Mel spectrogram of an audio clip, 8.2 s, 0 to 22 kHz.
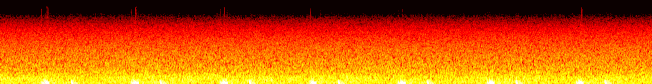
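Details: Maternal heartbeat sound with white noise and other womb sounds, for settling a newborn to sleep: steady muffled lub-dub about 54 a minute under a constant hiss.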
